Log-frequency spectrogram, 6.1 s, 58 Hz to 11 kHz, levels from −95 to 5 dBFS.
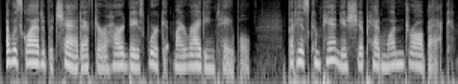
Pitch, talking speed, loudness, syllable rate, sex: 190 Hz, 205 wpm, -21 LUFS, 5.3 syllables/s, female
